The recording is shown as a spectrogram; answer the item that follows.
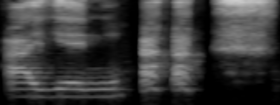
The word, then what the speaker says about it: Ayeni: myself my name is i'm an advocate are you ign i've been told to pronounce my name right yani i'm an advocate for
